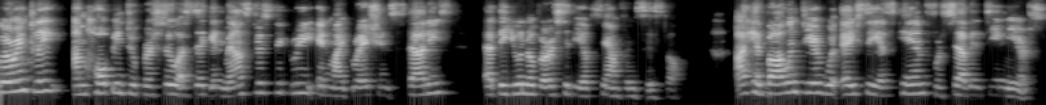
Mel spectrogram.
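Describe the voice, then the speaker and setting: Talking at a fairly quick pace, a woman has a fairly high pitch, a bright, sharp tone and ordinary pitch variation. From Mexico (Mexicali, Baja California). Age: 70s. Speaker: cancer survivor and patient advocate. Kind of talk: prepared personal testimony. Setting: webinar.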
